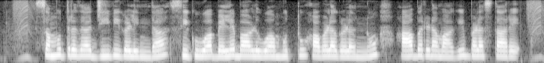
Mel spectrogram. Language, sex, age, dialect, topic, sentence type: Kannada, female, 25-30, Mysore Kannada, agriculture, statement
